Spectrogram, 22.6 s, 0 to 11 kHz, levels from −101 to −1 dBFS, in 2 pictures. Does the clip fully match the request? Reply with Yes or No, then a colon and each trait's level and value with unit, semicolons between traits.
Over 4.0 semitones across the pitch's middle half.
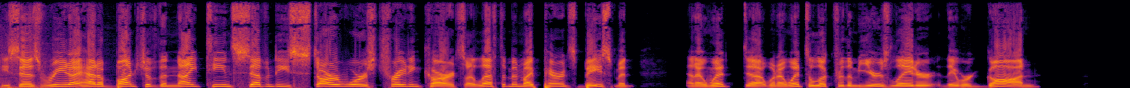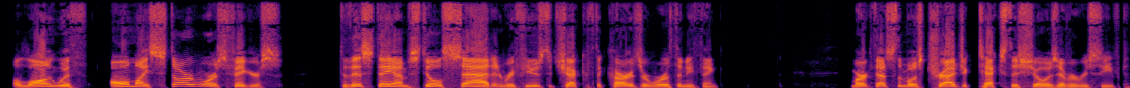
Yes: average, 4.8 semitones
